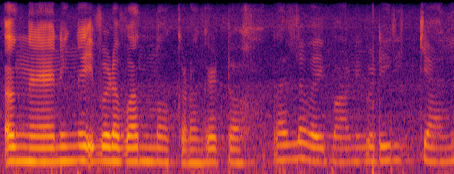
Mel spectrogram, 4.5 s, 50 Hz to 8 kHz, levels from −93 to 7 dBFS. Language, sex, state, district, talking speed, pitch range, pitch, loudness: Malayalam, female, Kerala, Kasaragod, 120 wpm, 190-205 Hz, 195 Hz, -20 LUFS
